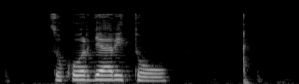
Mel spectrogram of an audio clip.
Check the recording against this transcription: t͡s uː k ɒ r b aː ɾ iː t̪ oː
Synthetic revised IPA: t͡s u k o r ɟ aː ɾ i t̪ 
